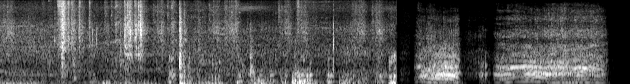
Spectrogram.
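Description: A male lion roaring, rough and noisy, for about five seconds; then, after an abrupt cut, an American bison gives two low, drawn-out grunts, the second longer.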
